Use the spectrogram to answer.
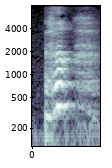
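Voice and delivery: kurzes helles Auflachen; Lachen. A narrator's reading. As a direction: lach kurz und hell auf. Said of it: "lachte sie". (lachend vor Vergnügen)

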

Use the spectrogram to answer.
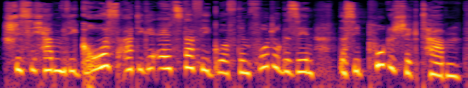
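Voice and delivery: high, quick little bird voice; peeping. A narrator's reading. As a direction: peep it out high and fast. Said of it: "piepste Zwitschi". (hoch piepsend)

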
